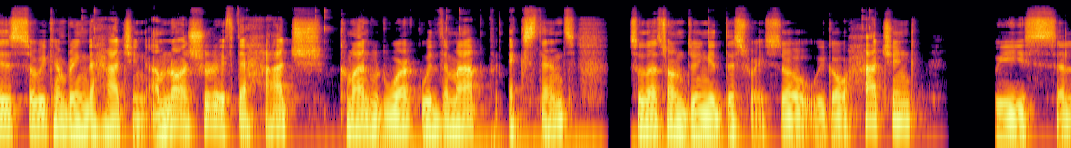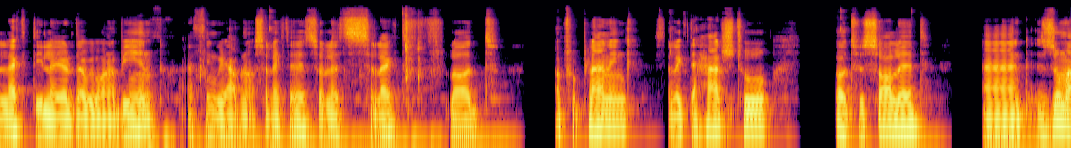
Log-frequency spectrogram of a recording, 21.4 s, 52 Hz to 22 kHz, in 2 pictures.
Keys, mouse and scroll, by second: 0.7 click, 3.7 scroll up 1, 4.3 click, 4.7 Escape, 5.1 scroll down 1, 5.2 middle click, 5.6 scroll up 1, 8.5 click, 12.4 Escape, 12.8 Escape, 13.2 click, 14.6 typing, 16.0 click, 19.4 scroll down 1, 19.7 middle click, 20.6-21.4 scroll down 1.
